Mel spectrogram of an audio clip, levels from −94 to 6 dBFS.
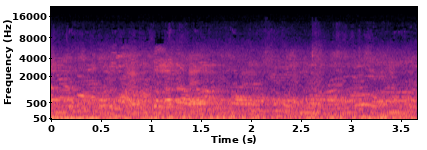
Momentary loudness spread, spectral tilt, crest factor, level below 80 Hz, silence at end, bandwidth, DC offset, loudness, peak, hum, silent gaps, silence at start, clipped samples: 4 LU; -6.5 dB/octave; 14 dB; -28 dBFS; 0 s; 11 kHz; under 0.1%; -25 LUFS; -8 dBFS; none; none; 0 s; under 0.1%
